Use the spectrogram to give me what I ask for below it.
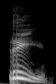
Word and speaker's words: tree: तो double E जब एक साथ रहता है तो इसका रूल्स हम लोग क्या पढ़े थे कि इसका ई उच्चारण होगा, ई। तो क्या पढ़ेंगे इसको, सी अ। पढ़िए इसको क्या पढ़ेंगे, TREE ट्री।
